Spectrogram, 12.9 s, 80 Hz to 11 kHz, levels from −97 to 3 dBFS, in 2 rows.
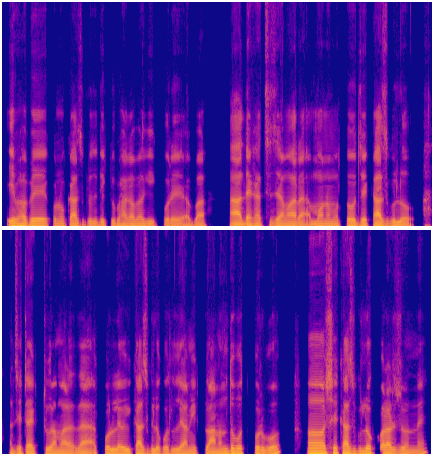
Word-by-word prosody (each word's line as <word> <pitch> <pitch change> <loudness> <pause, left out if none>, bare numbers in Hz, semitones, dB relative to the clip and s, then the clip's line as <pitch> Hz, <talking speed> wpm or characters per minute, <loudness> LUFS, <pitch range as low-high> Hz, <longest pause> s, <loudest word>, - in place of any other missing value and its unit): এভাবে 110 0 +4 0.2
কোন 110 0 -5 0.2
কাজগুলো 110 +3 -2
যদি 110 - -5
একটু 110 - -10
ভাগাভাগি 105 +1 -1
করে 105 0 -3 0.2
আ - - -5
বা, 100 - -2 0.7
দেখা 100 0 +1
যাচ্ছে - - -9
যে - - 0
আমার 105 0 0 0.3
মনের 105 0 -1
মত 105 0 -7 0.2
যে 105 - +3
কাজগুলো 100 0 +1 0.5
আ - - -6
যেটা 105 -1 0
একটু 100 +2 -8
আমার 100 0 -1 0.3
আ - - 0 0.3
করলে 110 -1 +2
ওই 110 - +2
কাজগুলো 110 +1 +1
করলে 110 +1 -1
আমি 105 - -2
একটু 100 - -11
আনন্দ 110 +3 +1
বোধ 120 0 +2
করবো। 100 -1 +2 0.6
আ - - +7 0.3
সে - - +3
কাজগুলো 120 +1 +4 0.2
করার 110 -1 +3
জন্যে। 100 0 -2
105 Hz, 170 wpm, -20 LUFS, 105-110 Hz, 0.7 s, আ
